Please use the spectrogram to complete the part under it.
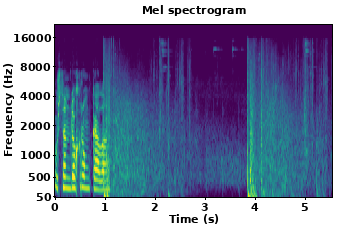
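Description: A rifle fires with a loud crack and echoes away.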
